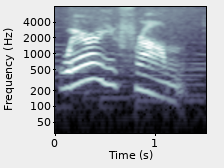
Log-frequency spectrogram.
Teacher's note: we're going to go down with our tone and have a falling intonation. So this would be in the case of a question like, where are you from?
